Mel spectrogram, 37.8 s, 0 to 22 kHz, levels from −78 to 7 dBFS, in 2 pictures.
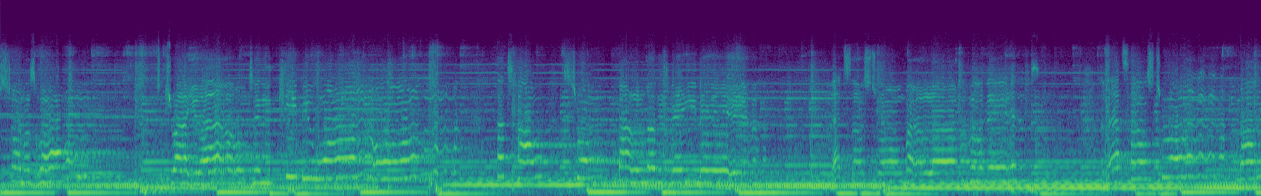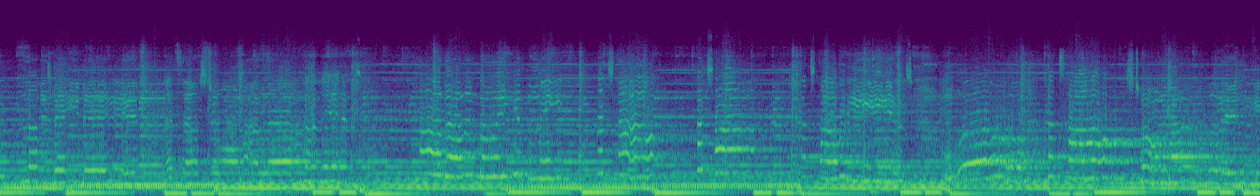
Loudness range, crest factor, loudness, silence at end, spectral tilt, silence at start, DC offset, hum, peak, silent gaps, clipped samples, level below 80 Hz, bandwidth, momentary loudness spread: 1 LU; 12 dB; -14 LUFS; 0 s; -7 dB/octave; 0 s; under 0.1%; none; -2 dBFS; none; under 0.1%; -22 dBFS; 8.8 kHz; 3 LU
